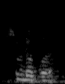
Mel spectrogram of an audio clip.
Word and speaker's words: pseudocode: P is the silent here, pseudocode.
